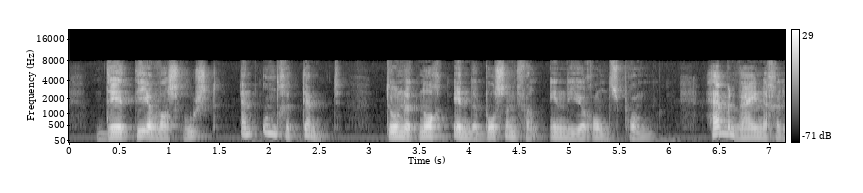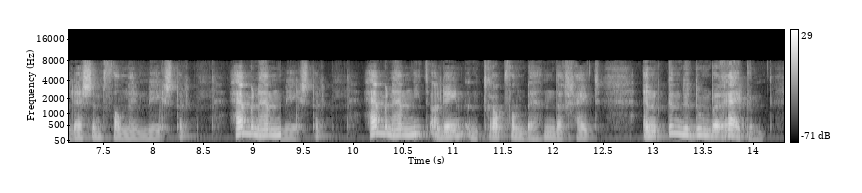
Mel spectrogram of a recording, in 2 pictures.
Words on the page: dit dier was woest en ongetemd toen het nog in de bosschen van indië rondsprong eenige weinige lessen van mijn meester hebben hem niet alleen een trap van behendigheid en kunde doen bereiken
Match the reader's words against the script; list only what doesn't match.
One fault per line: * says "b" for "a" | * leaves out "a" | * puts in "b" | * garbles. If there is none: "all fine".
* says "hebben" for "eenige"
* puts in "meester hebben hem"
